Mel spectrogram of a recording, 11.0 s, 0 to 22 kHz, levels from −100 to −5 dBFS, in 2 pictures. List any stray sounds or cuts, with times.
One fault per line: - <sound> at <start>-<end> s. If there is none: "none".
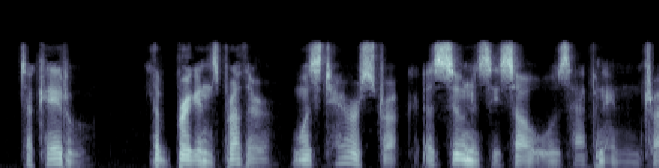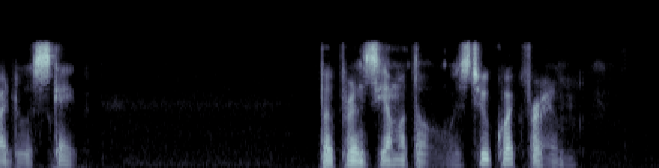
none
